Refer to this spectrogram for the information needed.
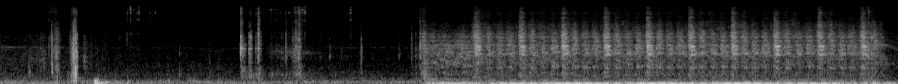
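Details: Chevy truck with a crank no start condition, cranked off a portable jump starter box: steady rhythmic starter cranking, about seventy pulses a minute, several seconds without catching; crank, no start.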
